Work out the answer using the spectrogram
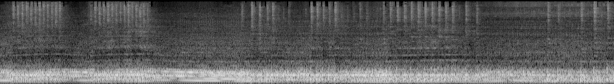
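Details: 1960s Hydro-Mite water-cooled mini jet boat engine after new spark plugs, restarted while adjusting the jet for idle, throttle cable not yet hooked up: catches and runs smooth, settling to a steady idle, no knocks or misses; healthy.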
